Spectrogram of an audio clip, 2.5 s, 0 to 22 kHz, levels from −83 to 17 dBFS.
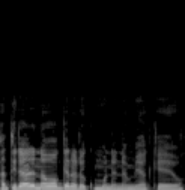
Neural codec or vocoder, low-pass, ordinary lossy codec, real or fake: vocoder, 24 kHz, 100 mel bands, Vocos; 10.8 kHz; none; fake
